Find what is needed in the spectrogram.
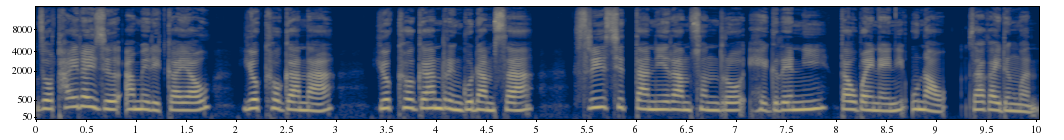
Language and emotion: Bodo, neutral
